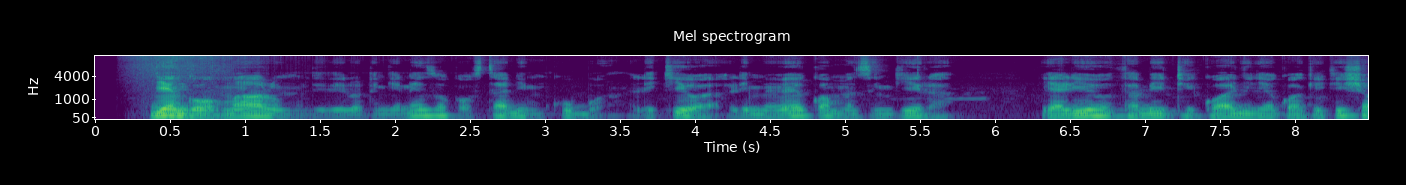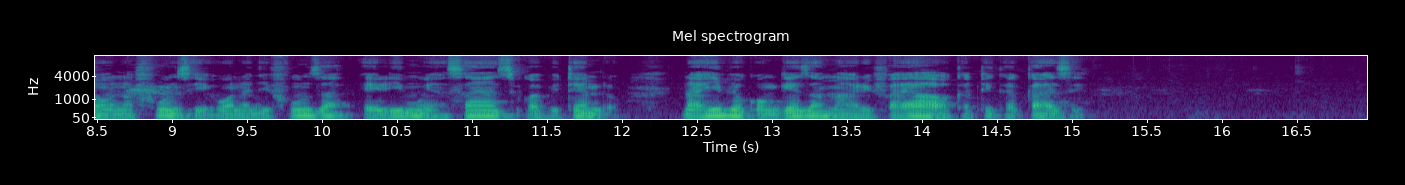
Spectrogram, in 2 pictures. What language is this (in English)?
Swahili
